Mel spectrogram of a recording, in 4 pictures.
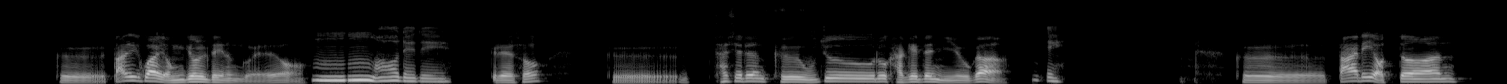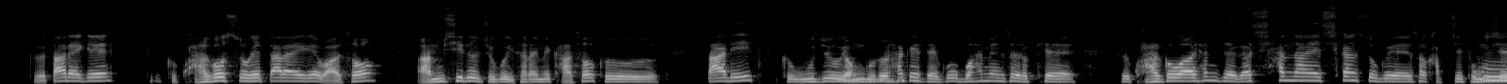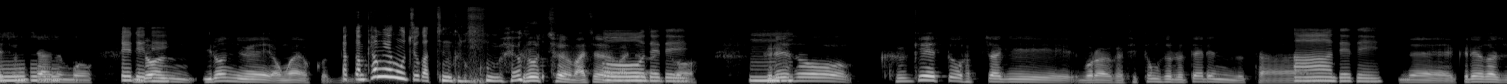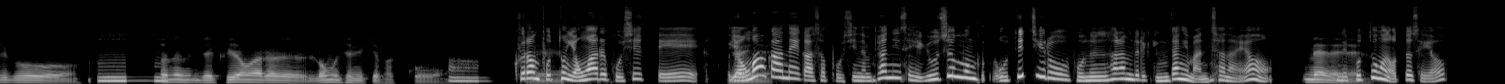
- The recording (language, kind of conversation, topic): Korean, podcast, 가장 좋아하는 영화와 그 이유는 무엇인가요?
- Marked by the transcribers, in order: other background noise; laughing while speaking: "그런 건가요?"; laugh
